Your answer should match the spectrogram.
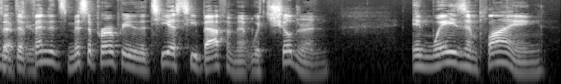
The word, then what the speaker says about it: Baphomet: And basically, the temple, the Satanist temple, alleges that the defendants, which would be Netflix, misappropriated the TST Baphomet. And I'm saying that right, because I know... – Right, yes. Baphomet, you're down with the vernacular.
